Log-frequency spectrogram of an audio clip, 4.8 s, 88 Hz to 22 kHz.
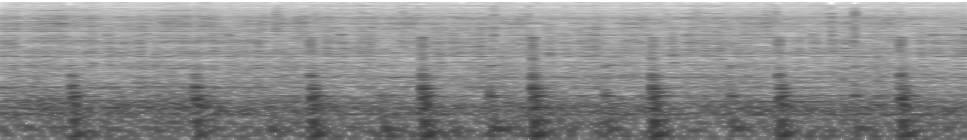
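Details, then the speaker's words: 1961 Harley-Davidson XLCH Sportster freshly rebuilt crank, loosened just enough to turn by hand on centers: light tick about a hundred per minute, rough on one side; a bad taper is suspected, not confirmed. "So this crank is not too straight, but I don't like it that other noise. I loosen it up just enough to turn."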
